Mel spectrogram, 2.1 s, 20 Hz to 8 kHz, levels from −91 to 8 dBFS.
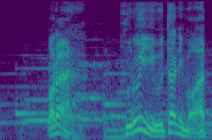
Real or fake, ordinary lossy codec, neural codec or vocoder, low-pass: fake; none; codec, 16 kHz, 8 kbps, FunCodec, trained on Chinese and English, 25 frames a second; none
